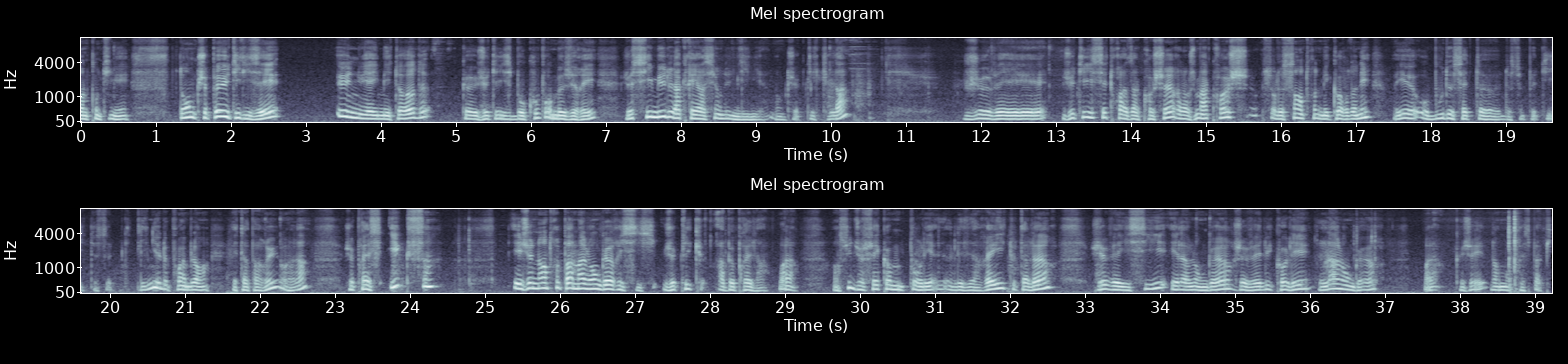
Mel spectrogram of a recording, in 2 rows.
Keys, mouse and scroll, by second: 0.3-1.1 right drag, 9.7 click, 10.8-11.8 scroll up 2, 12.0 right click, 22.0 click, 24.6 x, 27.8 click, 34.4 click, 36.5 ctrl+v, 38.6 Return.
